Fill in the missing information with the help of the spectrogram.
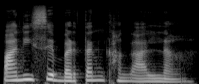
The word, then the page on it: खँगालना: کهنگالنا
